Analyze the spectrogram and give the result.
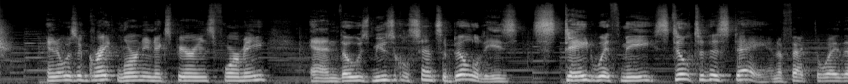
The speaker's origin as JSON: {"language": "English", "town": "Louisville", "region": "Kentucky", "country": "United States", "tie": "born or raised there", "said": "I was born and raised in Louisville, Kentucky."}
